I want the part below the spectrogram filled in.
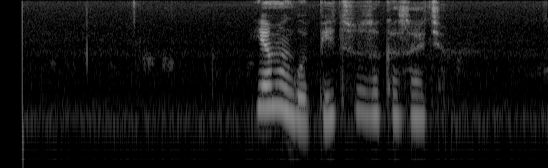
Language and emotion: Russian, neutral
